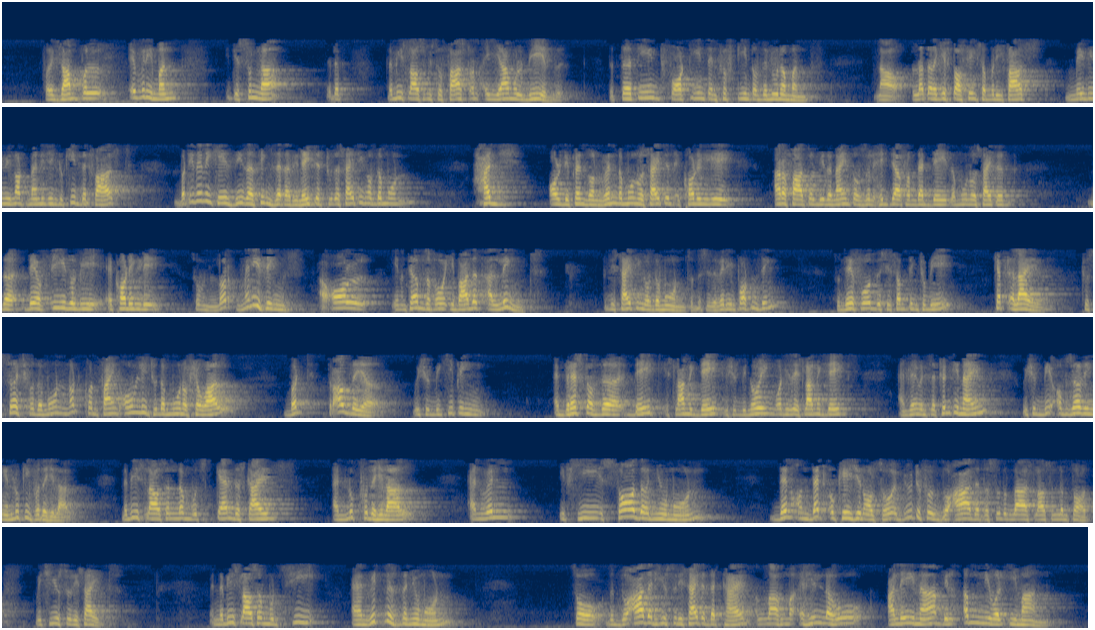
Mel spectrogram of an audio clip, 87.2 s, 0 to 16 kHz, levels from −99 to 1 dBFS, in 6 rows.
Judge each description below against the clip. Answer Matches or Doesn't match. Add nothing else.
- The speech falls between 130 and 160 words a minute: Doesn't match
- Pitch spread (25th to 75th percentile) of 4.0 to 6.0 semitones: Doesn't match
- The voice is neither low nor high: Matches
